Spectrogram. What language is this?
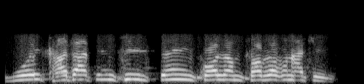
Bangla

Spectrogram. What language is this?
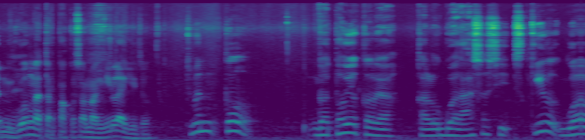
Indonesian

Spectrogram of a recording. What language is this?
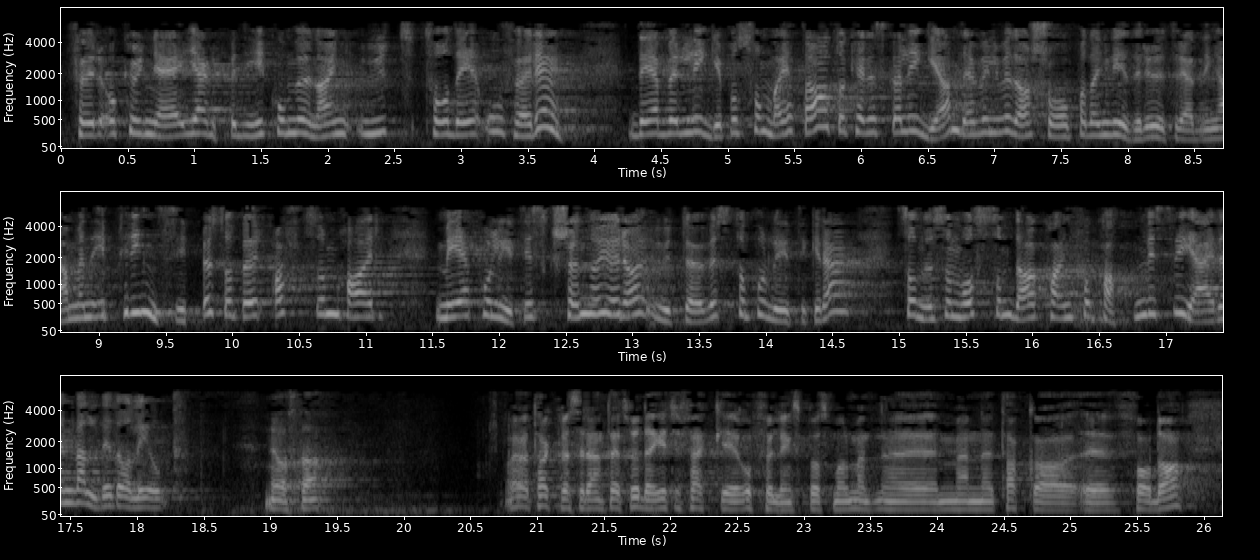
Norwegian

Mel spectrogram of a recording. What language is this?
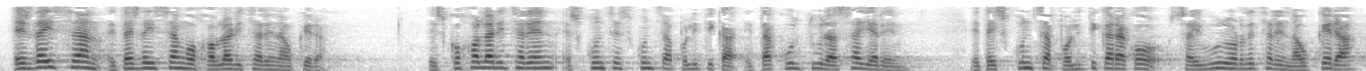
Basque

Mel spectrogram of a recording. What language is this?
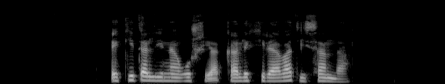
Basque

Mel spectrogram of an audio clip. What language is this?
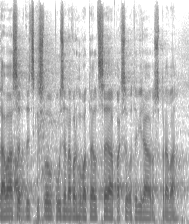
Czech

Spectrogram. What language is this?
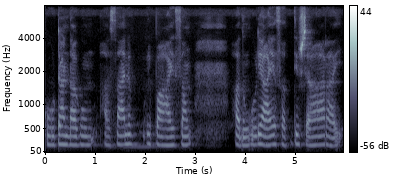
Malayalam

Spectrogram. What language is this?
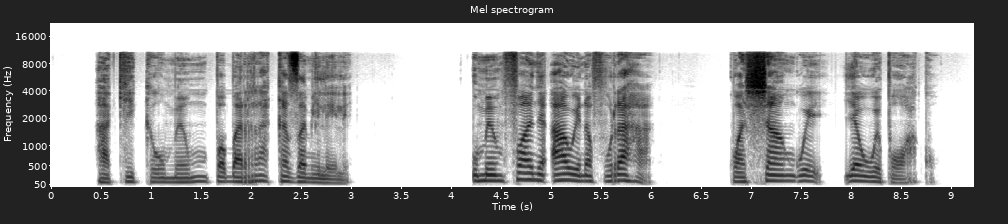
Swahili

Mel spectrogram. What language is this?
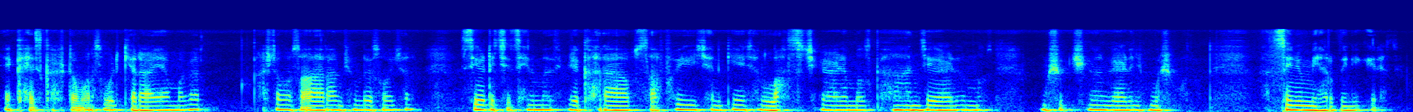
Kashmiri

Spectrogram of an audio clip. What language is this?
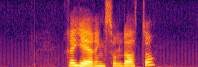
Norwegian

